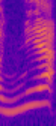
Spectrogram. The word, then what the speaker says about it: เนีย: เป็น เนย สิ นะ ชื่อ ของ เนีย อ่าน ออก เสียง ว่า เนีย นะ นี่ ยิน ดี ที่ ได้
